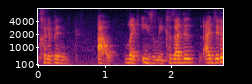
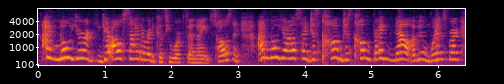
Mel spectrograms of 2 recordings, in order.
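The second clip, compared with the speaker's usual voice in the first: urgent call to dad; 10 semitones higher than usual. Retold or imitated. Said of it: "I'm like".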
